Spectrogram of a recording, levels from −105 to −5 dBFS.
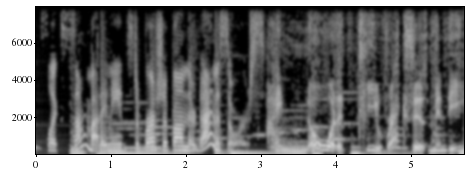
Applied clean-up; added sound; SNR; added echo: classical method spectral subtraction.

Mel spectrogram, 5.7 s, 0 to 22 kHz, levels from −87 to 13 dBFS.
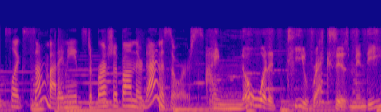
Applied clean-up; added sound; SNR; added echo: none; Thump, thud; 14 dB; none.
